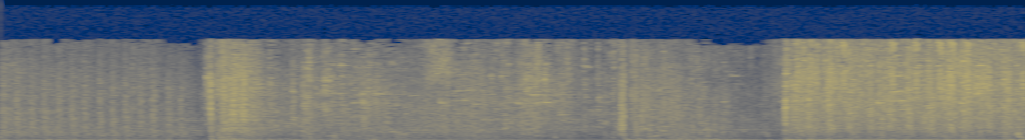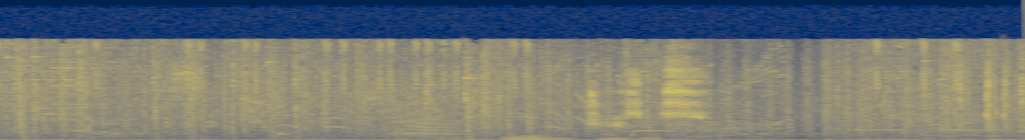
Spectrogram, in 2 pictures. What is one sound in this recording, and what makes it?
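Rapid gunfire blasts and crackles throughout.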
